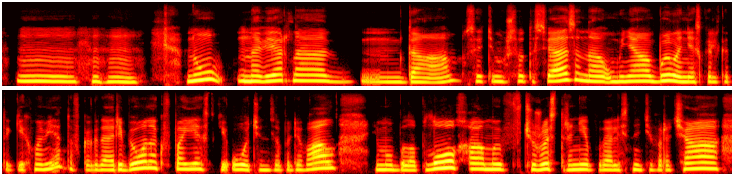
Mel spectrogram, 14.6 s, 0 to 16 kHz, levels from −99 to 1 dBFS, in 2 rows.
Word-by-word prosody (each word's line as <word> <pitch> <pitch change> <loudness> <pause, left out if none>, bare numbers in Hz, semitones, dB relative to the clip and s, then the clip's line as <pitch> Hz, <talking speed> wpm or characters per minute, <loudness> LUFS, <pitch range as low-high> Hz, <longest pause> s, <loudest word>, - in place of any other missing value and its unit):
М, 225 -2 -1
хм, 215 - -3
мгм. 200 -2 -3 0.5
Ну, 275 +3 +4
наверное, 245 +2 +2 0.4
н-да, 200 -2 -3
с 230 - -12
этим 220 -1 -4
что-то 225 0 -7
связано. 240 0 +2
У 190 - -1
меня 225 +2 +2
было 245 +3 +4
несколько 205 0 -2
таких 195 +4 -10
моментов, 235 - -3
когда 200 0 -3
ребенок 245 +7 +3
в - - -23
поездке 235 -1 -1
очень 200 -2 0
заболевал, 220 +8 0 0.3
ему 210 0 0
было 190 -1 -2
плохо, 245 +2 +5
мы 225 0 +4
в 210 - -16
чужой 220 +2 +2
стране 215 0 -1
пытались 200 0 -5
найти 205 -1 -5
врача, 245 +6 +2
220 Hz, 130 wpm, -23 LUFS, 205-240 Hz, 0.5 s, плохо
